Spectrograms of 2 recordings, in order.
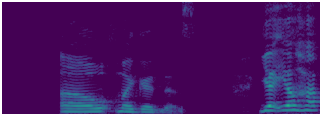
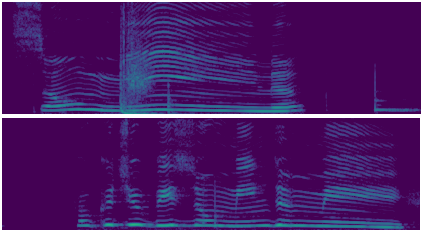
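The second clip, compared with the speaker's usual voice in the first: higher, slow mock whimper; mock hurt; 5 semitones higher, much slower than usual. Streamer whines at pelting viewers in mock hurt. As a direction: play wounded, whining for pity.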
